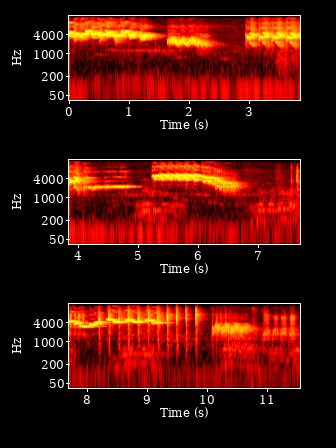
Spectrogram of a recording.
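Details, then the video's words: A trained, hand-tame lark sings a varied run of high, buzzy, slurred phrases and rapid chattering trills, with short pauses between bursts; a low room hum runs underneath. "A trained lark bird singing open and hand tame ایک آزاد جل پرندےکی خوبصورت آواز"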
